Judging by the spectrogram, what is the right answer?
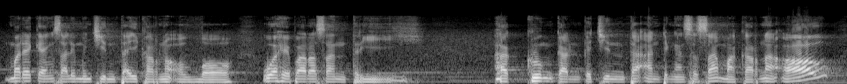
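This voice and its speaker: A man's voice: mid-range voice, unhurried, soft background music. A man preaching a religious sermon to students and viewers, emphatic and repeating his key phrases, in a hall with long reverb.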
